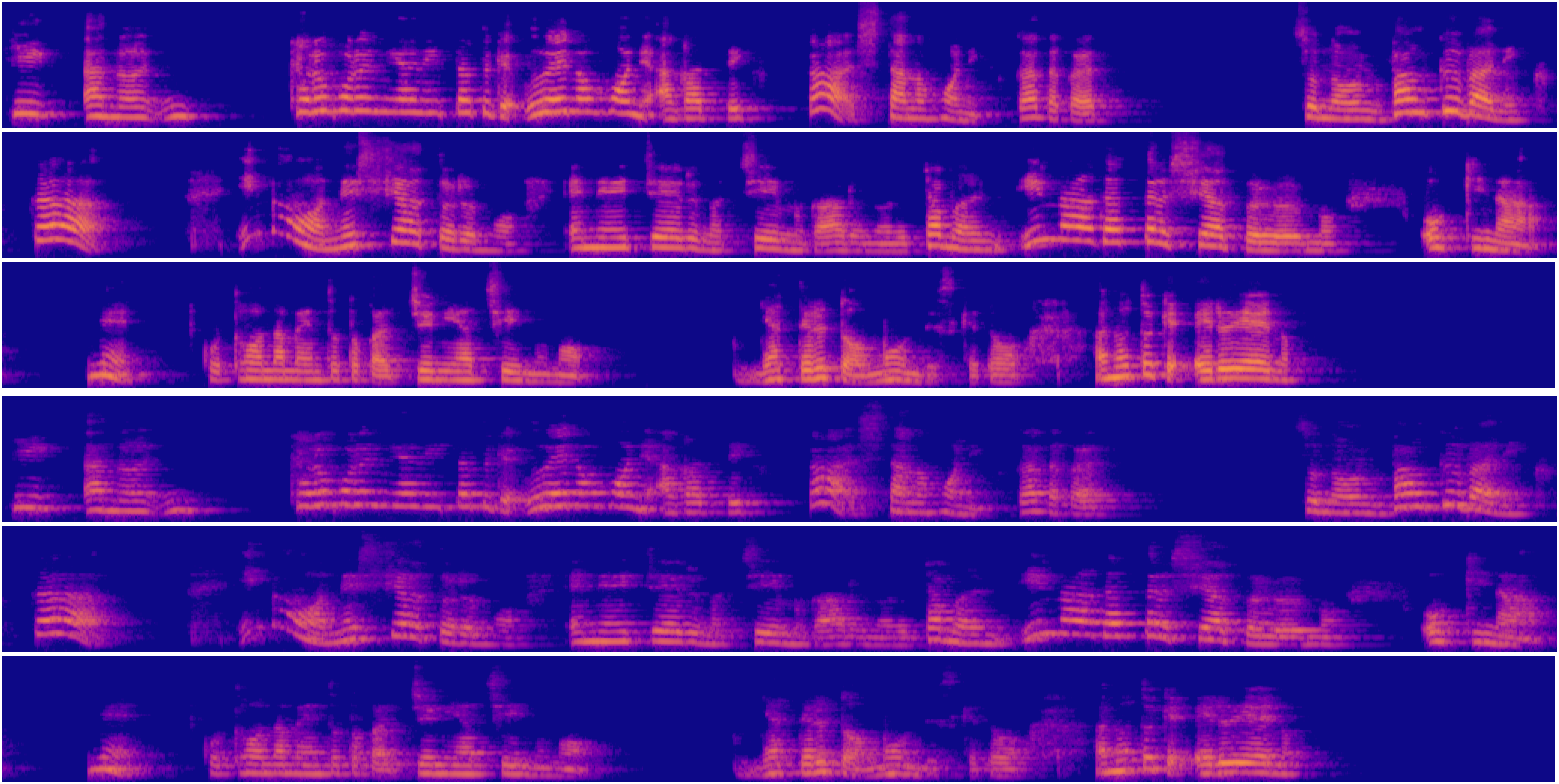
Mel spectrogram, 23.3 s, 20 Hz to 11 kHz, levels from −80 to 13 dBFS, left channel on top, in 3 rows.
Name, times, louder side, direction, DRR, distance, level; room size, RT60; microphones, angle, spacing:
voice 1, 0.1-1.0 1.4-3.7 4.0-5.5 6.5-7.6 7.9-8.3 8.7-10.3 10.6-14.6 14.9-15.5 16.0-16.2 16.6-18.5 19.2-22.0, left 6 dB, 85° left, 0.3 m, -24 dB
3.5 x 2.5 x 3.2 m
head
